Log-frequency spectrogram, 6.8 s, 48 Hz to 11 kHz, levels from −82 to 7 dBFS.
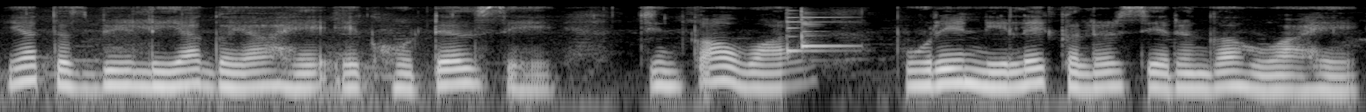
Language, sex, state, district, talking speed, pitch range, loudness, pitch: Hindi, female, Arunachal Pradesh, Lower Dibang Valley, 150 wpm, 155-185 Hz, -14 LUFS, 170 Hz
